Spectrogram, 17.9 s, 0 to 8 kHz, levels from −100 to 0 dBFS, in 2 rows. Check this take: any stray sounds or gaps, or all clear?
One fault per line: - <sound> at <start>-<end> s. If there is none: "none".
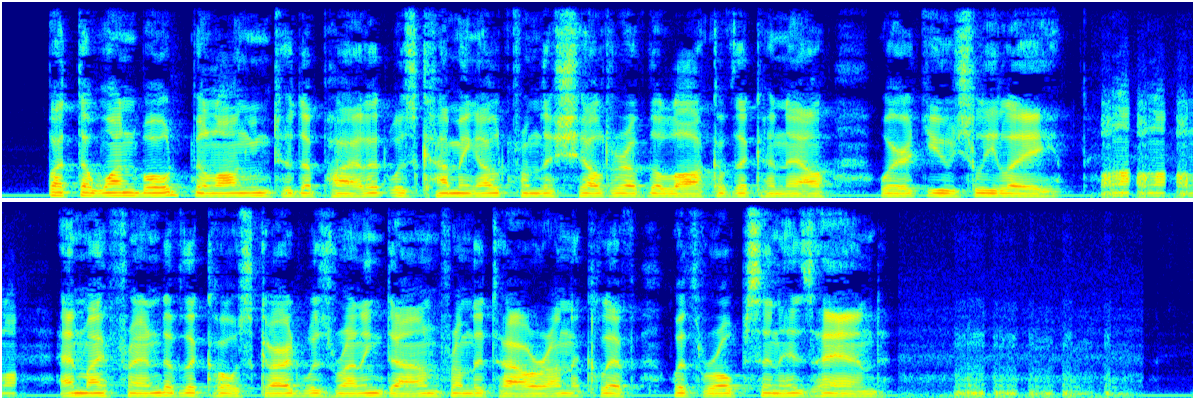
- laugh at 8.3-9.1 s
- laugh at 16.1-17.4 s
